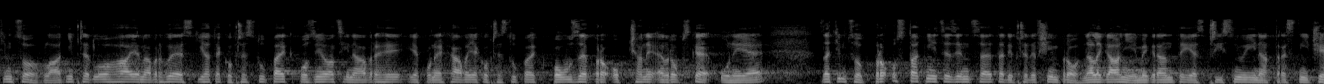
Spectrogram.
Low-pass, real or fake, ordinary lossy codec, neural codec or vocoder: 9.9 kHz; real; MP3, 32 kbps; none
